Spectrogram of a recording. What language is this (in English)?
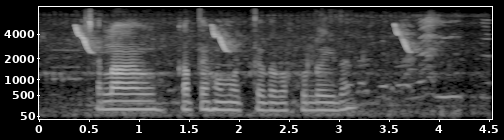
Santali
